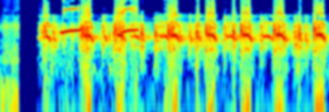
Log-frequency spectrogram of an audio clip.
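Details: Grey francolin (desi teetar) calling: loud, harsh squawking notes with a whistled edge, given in a rapid steady series about twice a second after a brief quiet start.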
